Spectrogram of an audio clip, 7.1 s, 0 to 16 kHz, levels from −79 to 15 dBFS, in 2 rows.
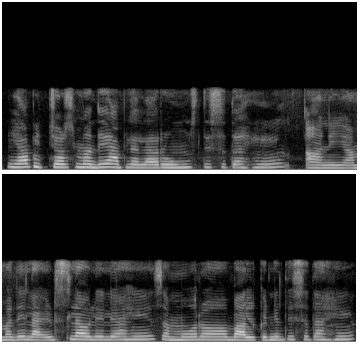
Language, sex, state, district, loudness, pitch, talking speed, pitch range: Marathi, female, Maharashtra, Pune, -16 LUFS, 285 Hz, 135 wpm, 270-300 Hz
